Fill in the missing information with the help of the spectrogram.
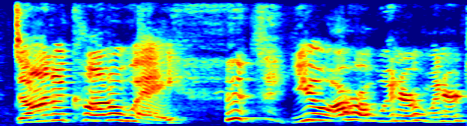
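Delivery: high, loud announcement with laughter; laughing, celebratory name call; delighted winner announcement. Real, not acted. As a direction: announce the winner with real glee. Announces a longtime follower as winner.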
